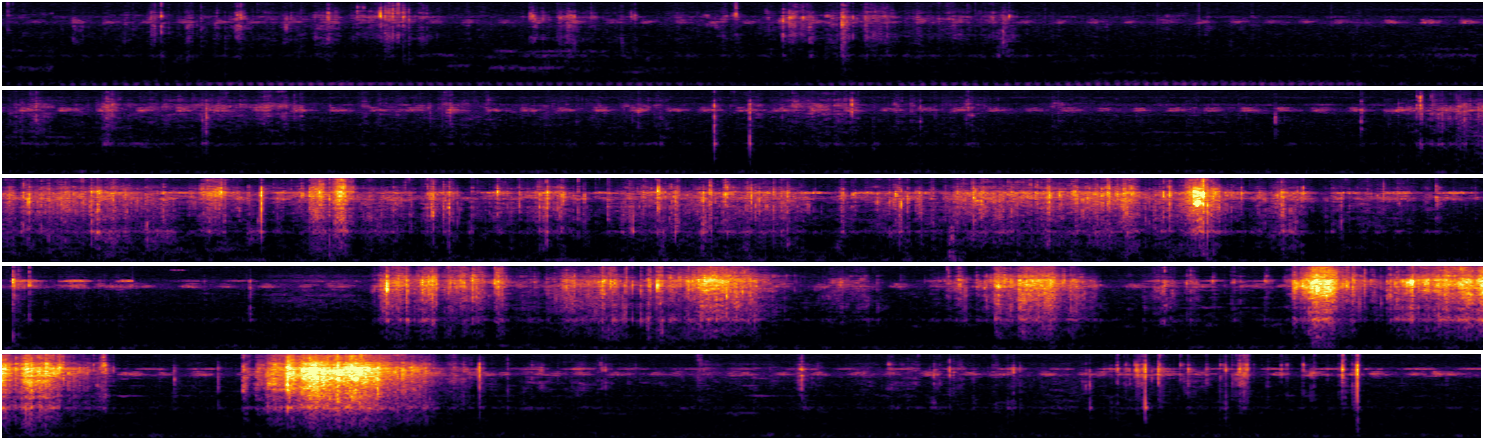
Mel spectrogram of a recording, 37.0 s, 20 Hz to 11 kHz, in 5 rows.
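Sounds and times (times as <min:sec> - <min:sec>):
crinkling and rustling: 0:00.0 - 0:05.5, 0:07.2 - 0:12.4, 0:14.2 - 0:22.8, 0:23.4 - 0:36.5.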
